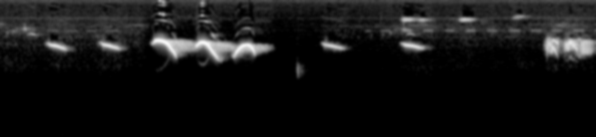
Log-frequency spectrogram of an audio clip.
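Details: Dusky robin from Tasmania, Australia, giving soft, thin down-slurred whistles, then a louder run of three looping whistled notes and a final pair of short chirps.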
